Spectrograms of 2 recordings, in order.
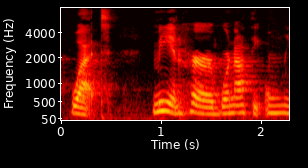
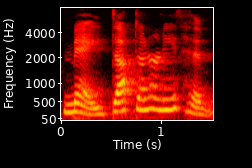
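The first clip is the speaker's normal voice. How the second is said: plain reading voice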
